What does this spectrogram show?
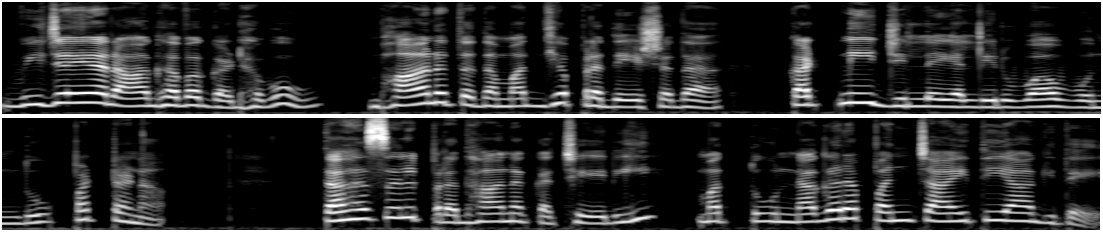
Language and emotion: Kannada, neutral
